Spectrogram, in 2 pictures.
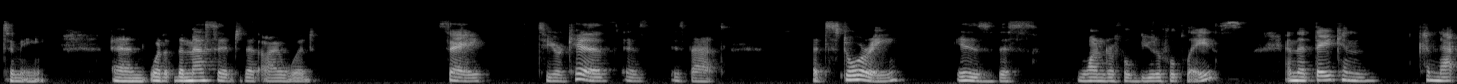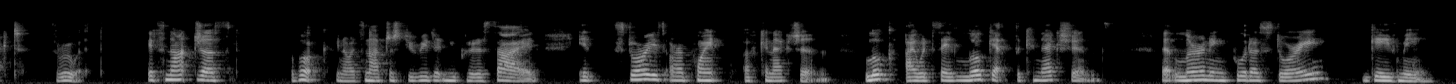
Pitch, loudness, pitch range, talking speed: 180 Hz, -26 LUFS, 160-195 Hz, 140 wpm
